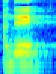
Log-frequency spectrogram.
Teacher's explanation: 예를 들어 mother's no 엄마의 안 돼 라는 것이 근데 uttered with sharply falling intonation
